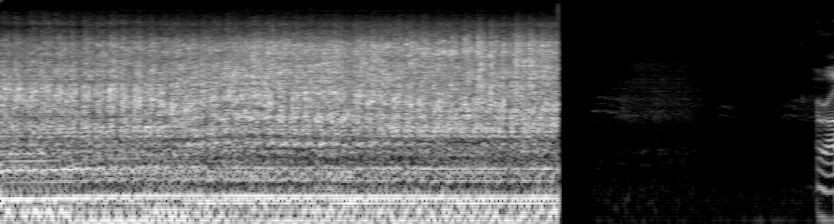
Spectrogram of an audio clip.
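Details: Holden grey motor in a HAMB dragster with triple Stromberg carburetors, during carb synchronization: loud, lumpy idle with uneven loping beat around four a second, then cut; big cam overlap makes it dislike idling at low revs.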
